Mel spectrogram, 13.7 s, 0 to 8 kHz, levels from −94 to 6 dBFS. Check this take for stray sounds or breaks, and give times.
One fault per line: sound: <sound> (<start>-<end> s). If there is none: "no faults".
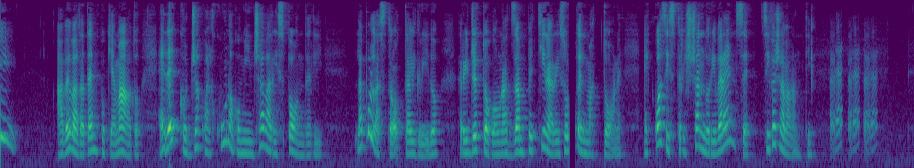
sound: dropout (8.5-8.6 s)
sound: laugh (12.4-13.2 s)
